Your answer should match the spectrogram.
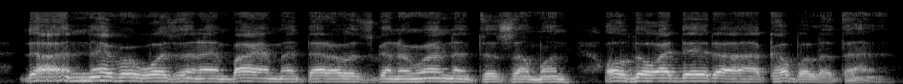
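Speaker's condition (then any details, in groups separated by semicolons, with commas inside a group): ALS; voice affected and fading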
